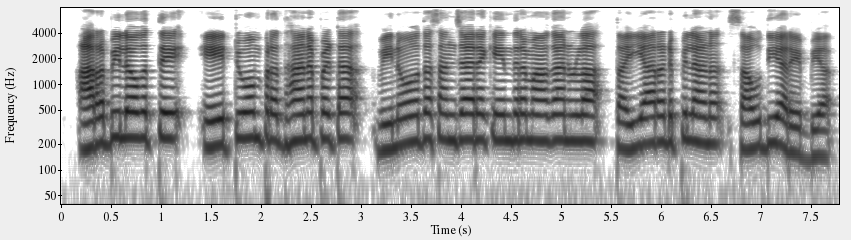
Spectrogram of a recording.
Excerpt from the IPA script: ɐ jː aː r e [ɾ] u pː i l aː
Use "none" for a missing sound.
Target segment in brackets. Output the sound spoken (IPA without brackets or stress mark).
ɽ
